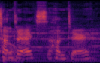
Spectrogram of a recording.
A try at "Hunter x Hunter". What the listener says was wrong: We don't pronounce X. The X is silent.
